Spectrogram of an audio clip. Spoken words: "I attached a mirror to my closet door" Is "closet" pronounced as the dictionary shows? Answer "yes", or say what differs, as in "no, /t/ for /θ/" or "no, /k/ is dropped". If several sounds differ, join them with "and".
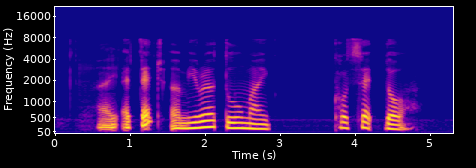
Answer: no, /l/ is dropped and /s/ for /z/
